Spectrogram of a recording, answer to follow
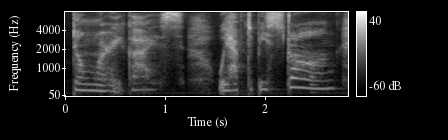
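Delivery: hushed, slowing mock reassurance; soft, near-whispered composure; so composed. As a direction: imitate someone calmly steadying the family. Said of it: "sometimes he's so composed".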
